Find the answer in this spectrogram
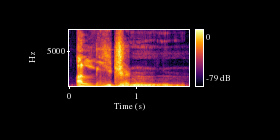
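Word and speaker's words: Allegaeon: That's the band Allegiant. You have to say it like that.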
